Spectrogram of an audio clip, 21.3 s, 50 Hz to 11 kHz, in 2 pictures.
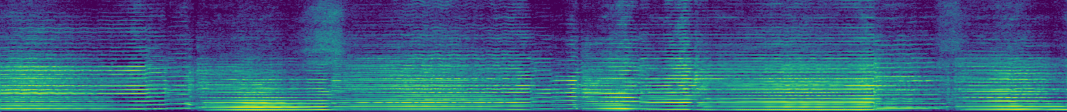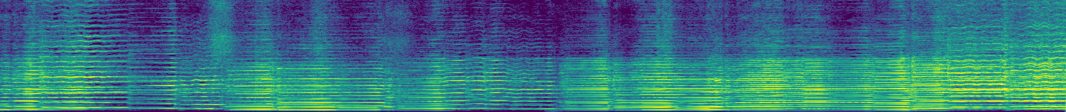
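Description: A solo violin, the 1728 Stradivarius, played with the bow. It plays a slow melody of long held notes, some of them sustained for a second or more, and the line dips at times to the bottom of the violin's range.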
